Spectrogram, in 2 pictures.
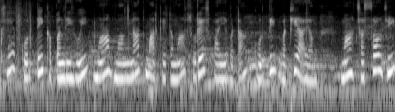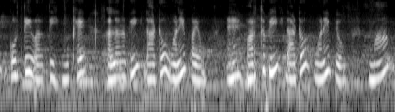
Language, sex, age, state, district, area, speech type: Sindhi, female, 30-45, Gujarat, Junagadh, rural, spontaneous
